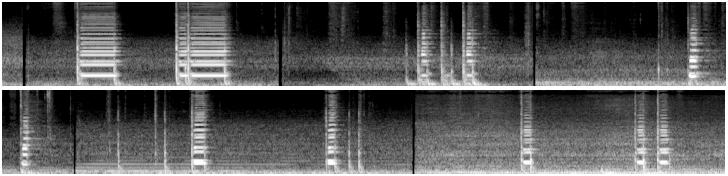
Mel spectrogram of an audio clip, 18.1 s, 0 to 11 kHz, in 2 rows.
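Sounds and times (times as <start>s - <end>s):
car horn honks: 0.9s - 1.6s, 2.2s - 3.0s, 5.1s - 6.1s, 8.5s - 9.6s, 11.2s - 11.8s, 13.0s - 13.5s, 15.5s - 15.8s, 16.9s - 17.6s.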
